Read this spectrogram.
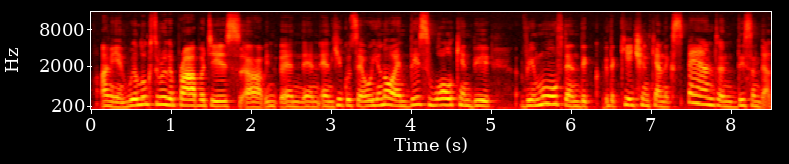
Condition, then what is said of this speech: No condition.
